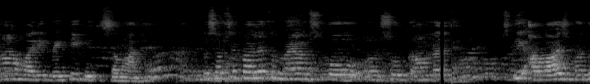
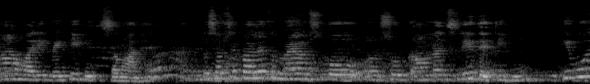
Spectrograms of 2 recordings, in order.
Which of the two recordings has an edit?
first; 1 cut; at 4.5 s

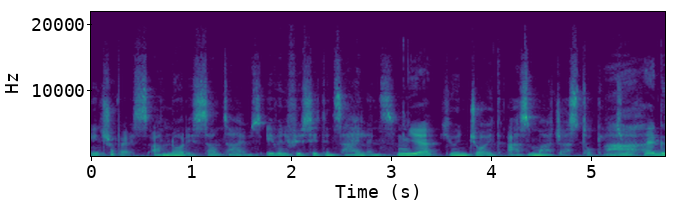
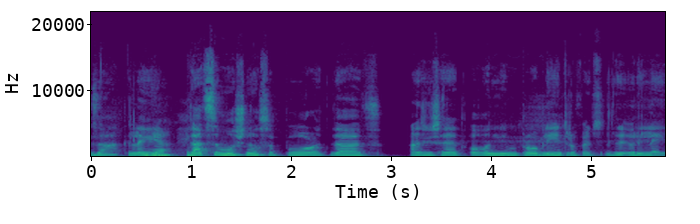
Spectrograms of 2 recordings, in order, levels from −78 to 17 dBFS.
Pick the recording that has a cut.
second; 1 cut; at 0.9 s

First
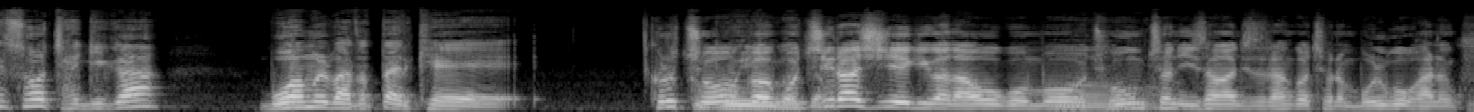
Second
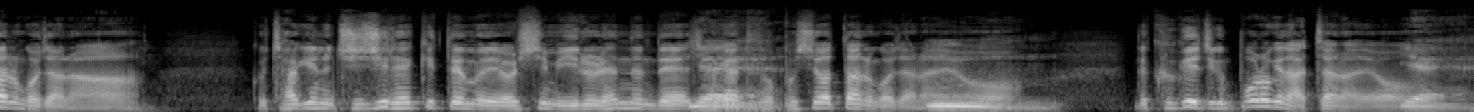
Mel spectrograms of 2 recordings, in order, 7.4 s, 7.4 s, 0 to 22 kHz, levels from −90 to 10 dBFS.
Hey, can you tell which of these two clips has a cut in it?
first; 1 cut; at 4.4 s

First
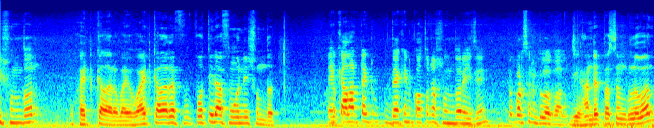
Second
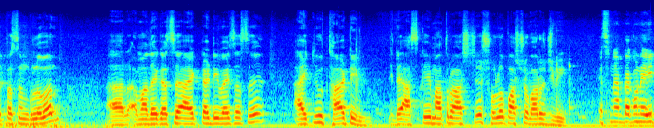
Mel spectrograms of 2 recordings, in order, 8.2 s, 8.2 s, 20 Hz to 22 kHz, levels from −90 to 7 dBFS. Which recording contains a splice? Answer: first; 1 cut; at 6.3 s

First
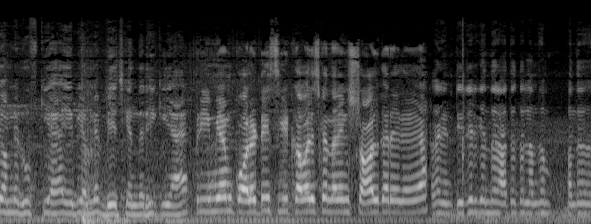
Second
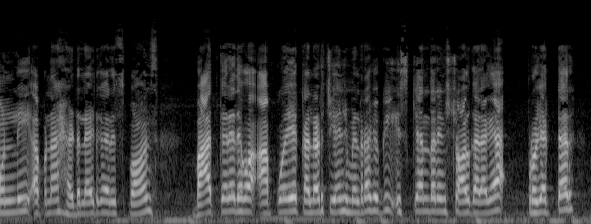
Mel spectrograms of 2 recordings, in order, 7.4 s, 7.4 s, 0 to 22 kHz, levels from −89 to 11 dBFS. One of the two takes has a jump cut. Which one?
first; 2 cuts; at 2.5 s, 5.5 s

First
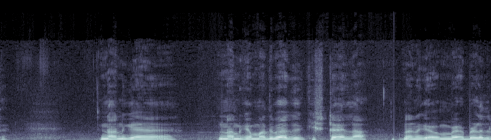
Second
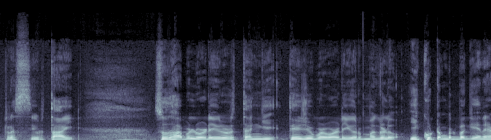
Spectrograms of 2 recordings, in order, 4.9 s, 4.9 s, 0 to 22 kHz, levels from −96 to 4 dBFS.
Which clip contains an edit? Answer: second; 1 cut; at 4.0 s

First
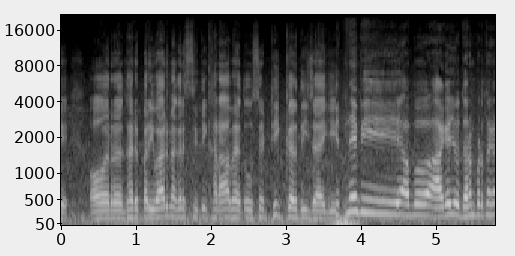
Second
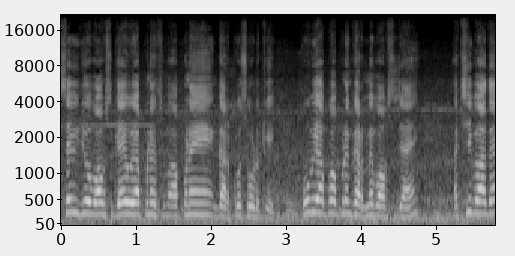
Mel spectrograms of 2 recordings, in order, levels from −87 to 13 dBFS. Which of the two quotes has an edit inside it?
first; 1 cut; at 3.7 s

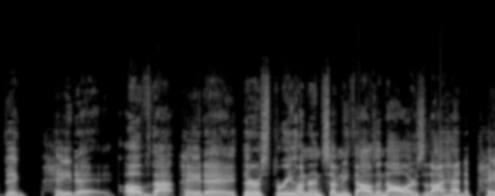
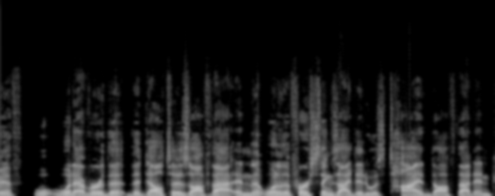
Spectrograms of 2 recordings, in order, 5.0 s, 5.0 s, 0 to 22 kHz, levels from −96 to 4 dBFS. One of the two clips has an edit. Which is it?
first; 2 cuts; at 1.1 s, 2.3 s

